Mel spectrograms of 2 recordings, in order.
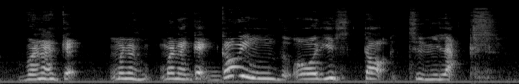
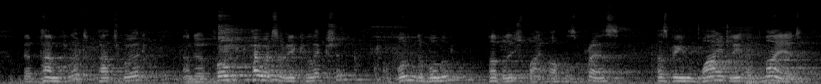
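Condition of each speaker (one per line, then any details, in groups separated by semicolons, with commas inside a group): Mild cerebral palsy; mild form, from birth; struggles with speech
No condition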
